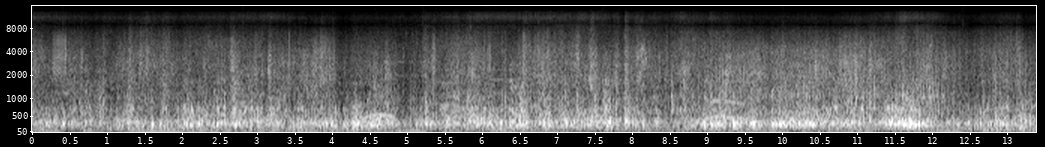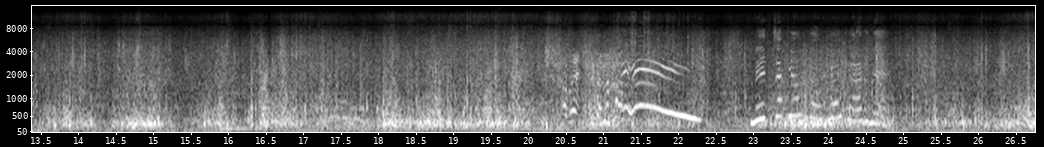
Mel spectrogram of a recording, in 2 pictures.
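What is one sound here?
A snowboard scrapes and hisses over packed snow.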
